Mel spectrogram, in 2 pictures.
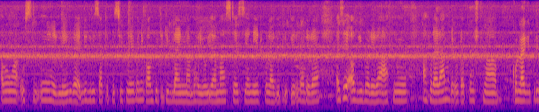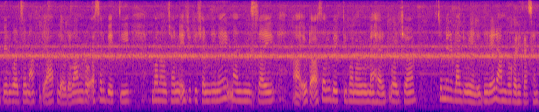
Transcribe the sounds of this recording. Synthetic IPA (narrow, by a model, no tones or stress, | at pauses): ʌbʌwãʔusuniɦʌɾuleliɡɾisʌkepʌt͡sʰikunʌjpʌnikʌmpiʈiʈiblajnmabʱʌjojamasʈʌrsjaneʈkolaɡipriperɡʌɾeɾʌ | ʌd͡zejʔʌɡibʱʌɾeɾʌapʰno | apʰulajɾamroewʈaposʈma | kolaɡipriperɡʌrt͡sʰʌnapʰuleapʰulajewʈaɾamroʔʌsʌlbjʌk̚t̪i | bʌnaw̃t͡sʰʌned͡zukesʌnlenʌjmannislaj | ewʈaʌsʌlbjʌkt̪ibʌnawnumaɦelpɡʌrt͡sʰʌ | someɾolaɡiunaled̪ʱeɾʌjɾamroɡʌɾekat͡sʰʌn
